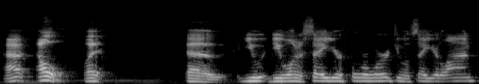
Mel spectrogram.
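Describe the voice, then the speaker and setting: A middle-aged man hosts a casual conversational interview. His voice is somewhat high for a man. He phrases things haltingly and agreeably. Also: steady tone, a bit bright. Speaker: podcast host, interviewer.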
